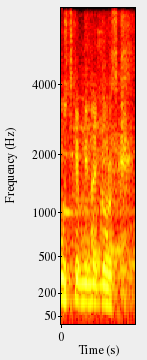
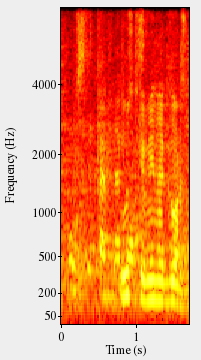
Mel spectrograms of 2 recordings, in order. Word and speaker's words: Ust-Kamenogorsk: Well, my name is from Ust-Kamenogorsk. Ust-Kamenogorsk? How's that? Ust-Kamenogorsk, yeah, this is my city.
